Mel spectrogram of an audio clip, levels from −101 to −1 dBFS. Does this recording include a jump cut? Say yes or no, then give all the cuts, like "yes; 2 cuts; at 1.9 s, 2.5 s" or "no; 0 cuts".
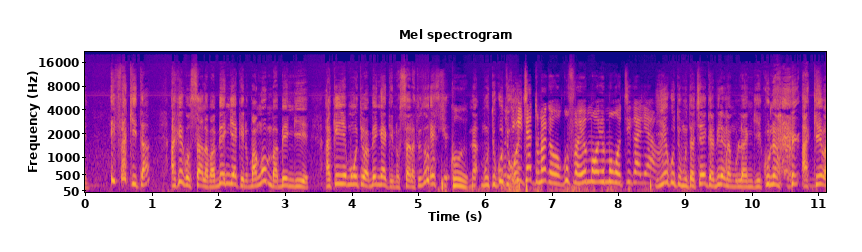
yes; 1 cut; at 5.2 s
